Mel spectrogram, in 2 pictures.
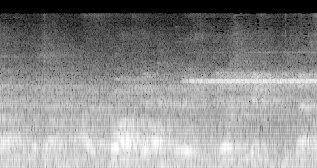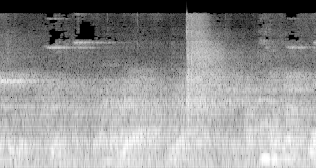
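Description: Men's voices talking indistinctly, with one sharp slap about five seconds in.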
